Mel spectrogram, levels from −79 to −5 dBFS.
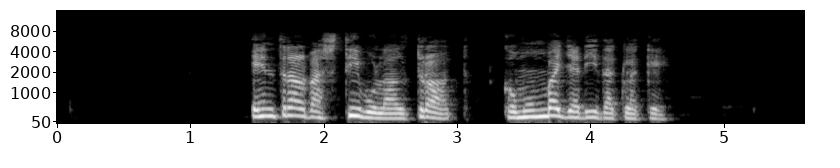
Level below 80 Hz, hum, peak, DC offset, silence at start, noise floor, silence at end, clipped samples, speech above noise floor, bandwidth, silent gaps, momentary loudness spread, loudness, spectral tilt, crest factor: -58 dBFS; none; -2 dBFS; under 0.1%; 1.45 s; -80 dBFS; 1.05 s; under 0.1%; 65 dB; 7.4 kHz; none; 12 LU; -16 LUFS; -7 dB/octave; 18 dB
